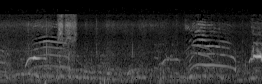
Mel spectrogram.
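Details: Street kittens around a person feeding them. A few thin meows, one short and rising, then a longer curved cry near the end, over a low background murmur and brief noise.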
